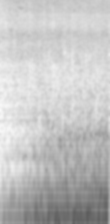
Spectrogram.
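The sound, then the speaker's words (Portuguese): A crowd claps together in a dense, steady patter for the volunteers forming a tunnel, softening slightly toward the end, with no voices over it. “Olha lá, uma salva de palmas para nossos, o nosso túnel.”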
